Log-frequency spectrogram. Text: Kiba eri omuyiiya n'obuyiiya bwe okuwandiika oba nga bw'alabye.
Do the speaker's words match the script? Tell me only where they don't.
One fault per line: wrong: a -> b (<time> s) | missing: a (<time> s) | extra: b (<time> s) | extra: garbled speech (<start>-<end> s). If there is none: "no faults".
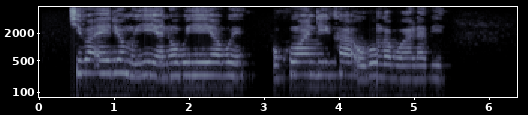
no faults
